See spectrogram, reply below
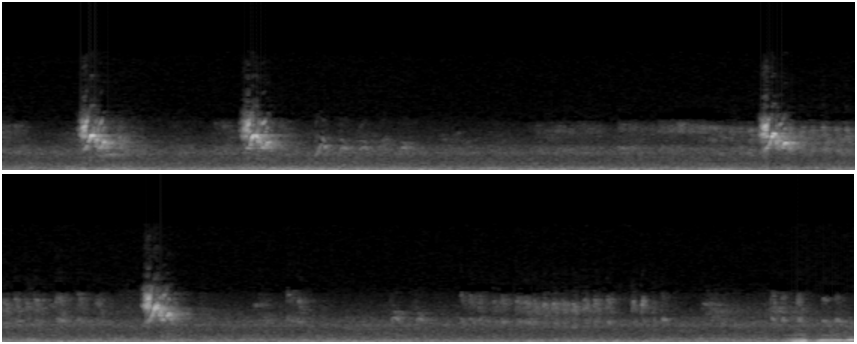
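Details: Sparrow chick calling its mother for food. Short, sharp high chirps come singly or in brief bursts several seconds apart over steady low background hiss.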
